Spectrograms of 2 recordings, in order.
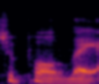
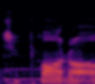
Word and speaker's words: Chipotle: I know it's pronounced Chipotle. I like to be silly and call it Chipotle.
